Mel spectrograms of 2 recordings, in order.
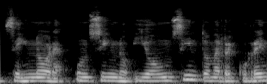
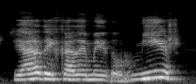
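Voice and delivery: loud scolding; 4 semitones higher, 6 dB louder, slower than usual. Acted. Scolding voice again.

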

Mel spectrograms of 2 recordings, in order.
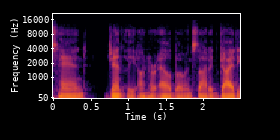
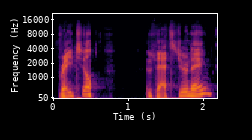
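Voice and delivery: surprised; 9 semitones higher, slower than usual. A narrator's reading. Oliver surprised.

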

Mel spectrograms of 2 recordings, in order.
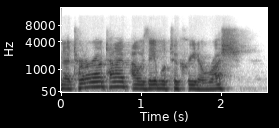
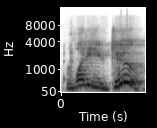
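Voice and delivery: excited disbelief; 6 semitones higher, 7 dB louder, slower than usual. Retold or imitated. Retelling amazement at hundred thousand.

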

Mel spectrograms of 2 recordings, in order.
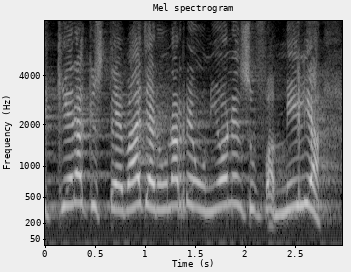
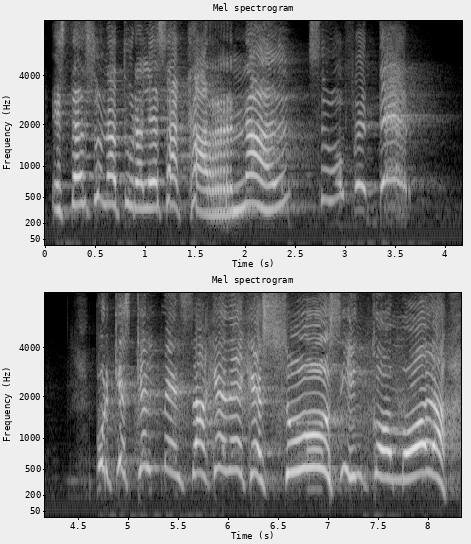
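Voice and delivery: louder sermon delivery; preaching; 4 semitones higher, 5 dB louder than usual. Acted. Pastor preaching to the church about offense. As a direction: press the point home.

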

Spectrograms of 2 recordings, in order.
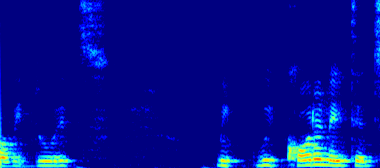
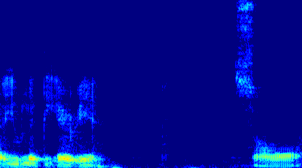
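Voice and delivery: whispering; 3 semitones lower, 7 dB quieter than usual. Shown as a demonstration. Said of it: "only through this very little hole".

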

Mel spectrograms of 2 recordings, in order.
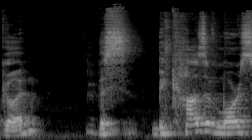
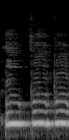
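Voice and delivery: high loud beeping boops; phone ring imitation; 6 dB louder than usual. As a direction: beep like a ringing phone. Imitating emergency phone ringing.

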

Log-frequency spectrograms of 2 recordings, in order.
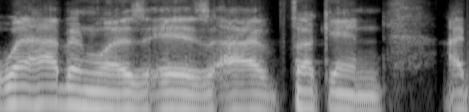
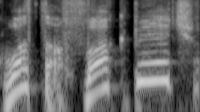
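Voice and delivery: much higher, disbelieving outcry; shocked outburst. Retold or imitated. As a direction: squeal it out in stunned disbelief.

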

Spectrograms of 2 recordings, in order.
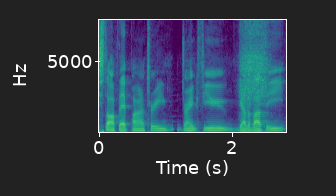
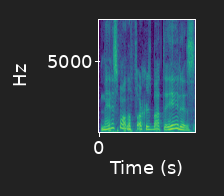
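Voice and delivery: higher, louder, fast alarmed cry; alarmed warning; 8 semitones higher, 5 dB louder, faster than usual. Retold or imitated. Warning Mitchell as a boat heads straight at them, fast and alarmed. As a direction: blurt it as the boat bears down.

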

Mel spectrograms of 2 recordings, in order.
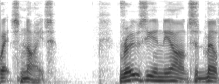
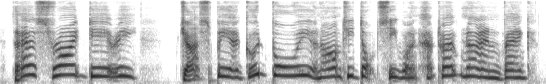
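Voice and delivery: slightly deeper aunt. A narrator's reading. Auntie Dotsy warning Vimes, high and sweetly threatening. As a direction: purr a menace like a kindly auntie. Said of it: "A slightly deeper one said".

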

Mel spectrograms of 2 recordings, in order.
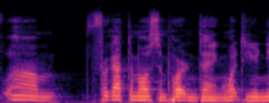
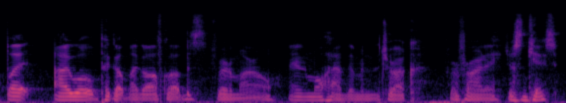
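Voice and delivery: near whisper; 16 dB quieter than usual. Real, not acted. Cohost noting his golf plans for Friday, near whisper. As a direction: say it under your breath, almost whispering. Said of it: "you whisper that".

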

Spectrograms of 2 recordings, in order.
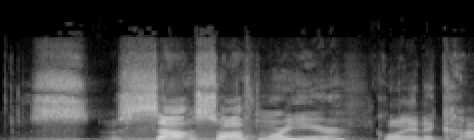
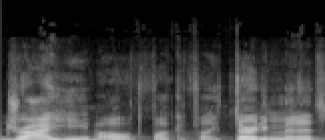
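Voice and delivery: ordinary talk, nothing marked

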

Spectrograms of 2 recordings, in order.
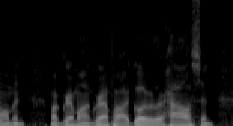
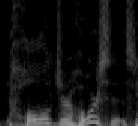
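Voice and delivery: slow patient dad; 7 semitones higher, much slower than usual. Retold or imitated. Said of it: "And it's like".

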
